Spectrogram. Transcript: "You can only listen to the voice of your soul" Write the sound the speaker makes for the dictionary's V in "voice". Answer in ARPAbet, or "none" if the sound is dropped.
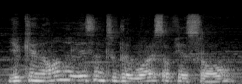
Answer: W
